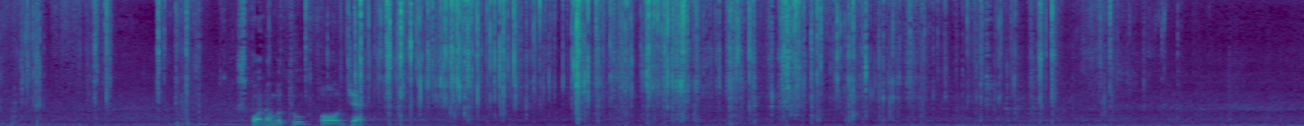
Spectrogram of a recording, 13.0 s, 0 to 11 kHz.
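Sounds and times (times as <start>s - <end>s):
plastic wrapper crinkling and tearing: 0.0s - 1.7s, 2.8s - 11.8s.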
